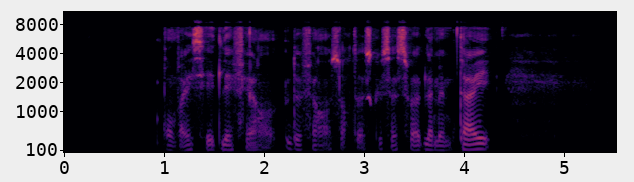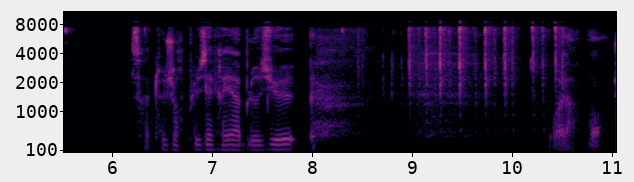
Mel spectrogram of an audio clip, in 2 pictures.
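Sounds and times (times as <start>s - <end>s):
keyboard keys clicking: 8.7s - 10.6s.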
